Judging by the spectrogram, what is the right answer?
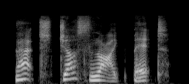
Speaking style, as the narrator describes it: grumbled

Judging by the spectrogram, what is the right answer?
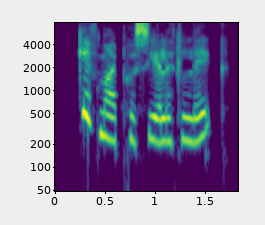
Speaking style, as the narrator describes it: she purred

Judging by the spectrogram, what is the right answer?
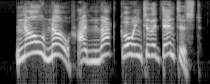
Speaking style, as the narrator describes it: cried the boy

